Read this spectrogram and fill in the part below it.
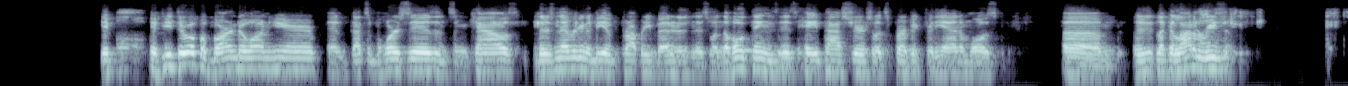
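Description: A man speaks calmly and casually into a microphone.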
